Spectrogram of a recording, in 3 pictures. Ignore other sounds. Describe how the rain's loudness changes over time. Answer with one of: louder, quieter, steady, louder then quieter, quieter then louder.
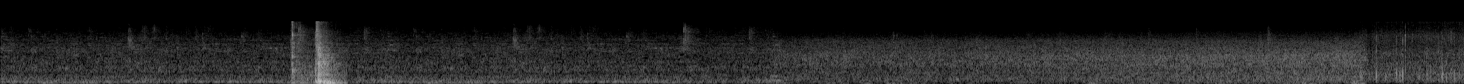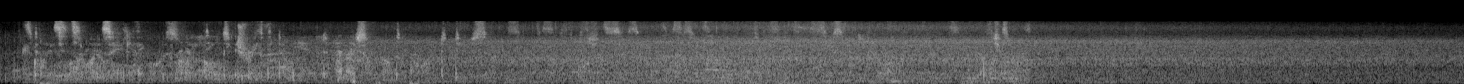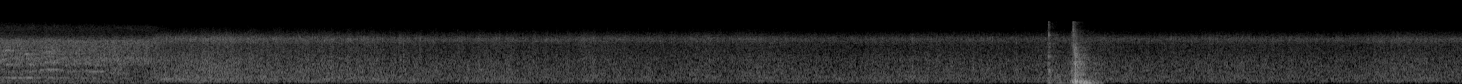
louder then quieter.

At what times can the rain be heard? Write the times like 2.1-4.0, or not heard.
0.0-43.8.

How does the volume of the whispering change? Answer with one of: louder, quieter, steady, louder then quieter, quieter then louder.
quieter.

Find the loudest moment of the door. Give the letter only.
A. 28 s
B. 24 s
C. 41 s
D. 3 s
D.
